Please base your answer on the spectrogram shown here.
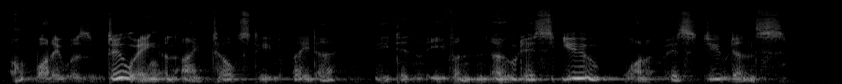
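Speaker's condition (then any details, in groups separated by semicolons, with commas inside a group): Spasmodic dysphonia; about 40 years since onset, voice therapist recommended by audiologist Joanne Tyson, teaching style changed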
